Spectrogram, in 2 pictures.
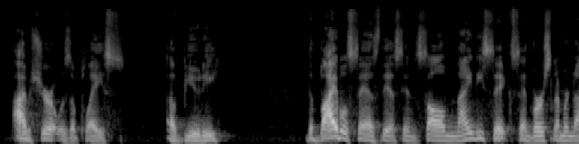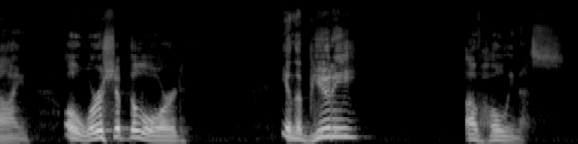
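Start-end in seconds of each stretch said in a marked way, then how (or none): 8.6-15.1 very slow, drawn-out reading, word by word. Reading a verse from Psalm 96 aloud to listeners, reading very slowly. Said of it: "Why do you read it so slow?".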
